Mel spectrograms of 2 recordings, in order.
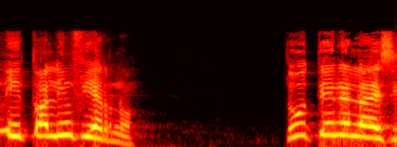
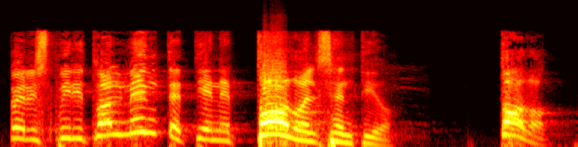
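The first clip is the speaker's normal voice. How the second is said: predicación enérgica; 11 dB louder than usual. Acted. Preaching at full force.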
